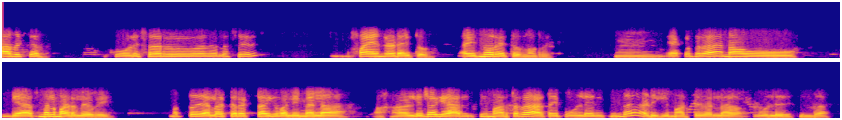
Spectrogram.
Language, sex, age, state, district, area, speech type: Kannada, female, 60+, Karnataka, Bidar, urban, conversation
